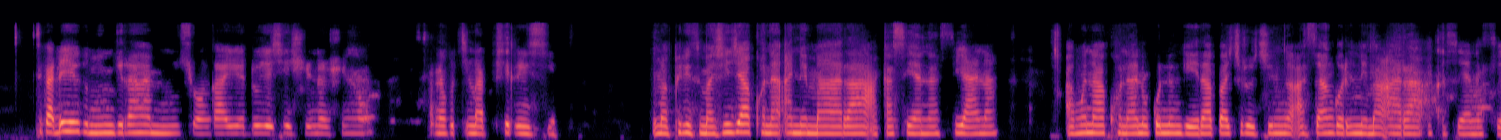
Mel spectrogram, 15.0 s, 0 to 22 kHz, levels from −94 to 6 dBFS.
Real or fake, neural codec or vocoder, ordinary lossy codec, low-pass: fake; autoencoder, 48 kHz, 32 numbers a frame, DAC-VAE, trained on Japanese speech; AAC, 48 kbps; 10.8 kHz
